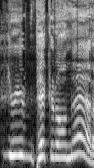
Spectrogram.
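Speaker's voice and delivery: high-pitched mock-indignant comeback; retold protest. Retelling his retort to her.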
